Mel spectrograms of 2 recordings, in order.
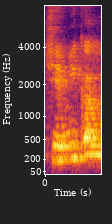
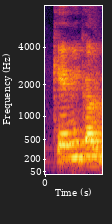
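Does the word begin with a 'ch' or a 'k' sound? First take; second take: ch; k. First: The word begins with a 'ch' sound. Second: The word begins with a 'k' sound. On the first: The speaker calls it wrong. "केमिकल न कह के" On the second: The speaker calls it right. "सी एच का उच्चारण च न करके का करते हैं"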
